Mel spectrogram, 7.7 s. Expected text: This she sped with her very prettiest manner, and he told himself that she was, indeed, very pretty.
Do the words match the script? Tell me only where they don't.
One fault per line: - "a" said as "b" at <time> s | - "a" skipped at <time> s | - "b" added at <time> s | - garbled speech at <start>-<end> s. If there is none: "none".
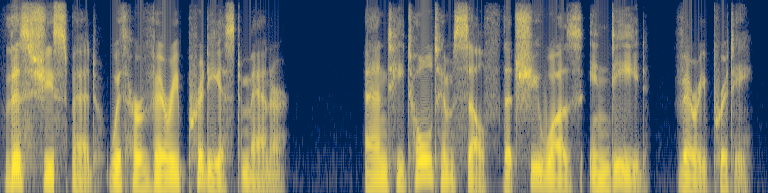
none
